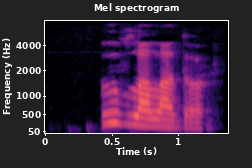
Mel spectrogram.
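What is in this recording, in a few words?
"ывлаладор", Komi, female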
